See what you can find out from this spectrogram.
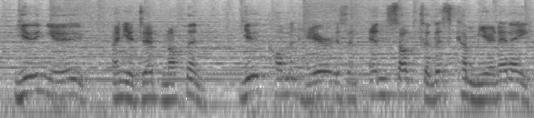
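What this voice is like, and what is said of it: Poorly done put-on accent. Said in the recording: “Apologies for the poor accent.”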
